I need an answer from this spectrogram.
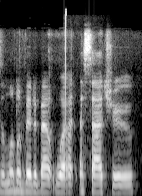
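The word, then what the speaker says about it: Ásatrú: Okay, so this one, in essence, this individual performs ritual with, I'm going to say this wrong, Asatru? – That's how I pronounce it, sure.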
